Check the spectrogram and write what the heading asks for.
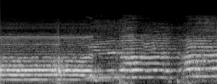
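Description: Male voices chanting a Kashmiri noha, a Shia elegy for Muharram. The voices hold one long note, then move to a lower note about a second in. Soft rhythmic thumps of chest-beating (matam) run beneath the chant.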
